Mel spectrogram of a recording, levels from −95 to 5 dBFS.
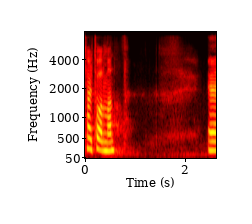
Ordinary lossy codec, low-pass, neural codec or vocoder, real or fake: none; 7.2 kHz; codec, 16 kHz, 2 kbps, X-Codec, HuBERT features, trained on LibriSpeech; fake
